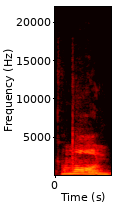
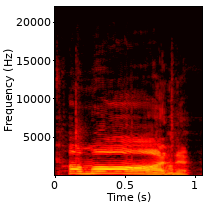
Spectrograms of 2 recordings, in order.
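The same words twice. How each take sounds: First: It is said with mild frustration. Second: It is said aggressively, hounding the listener.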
